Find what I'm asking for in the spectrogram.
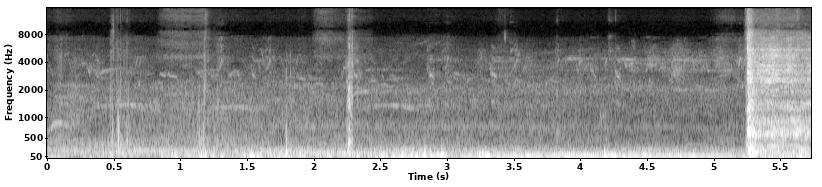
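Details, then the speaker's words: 351 V8 installed in truck, ran well out of the truck: low uneven idle with scattered sharp pops and one loud shotgun-like crack; rough running with backfire, cause unclear. "Put it in the truck now, it won't. Now it's ear piercing. Sounds like the shotgun's going off."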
